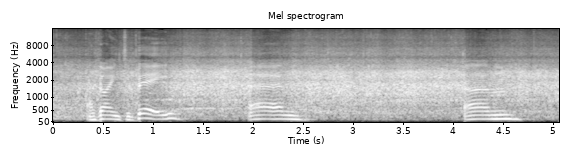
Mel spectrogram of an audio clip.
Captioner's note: audience applauding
